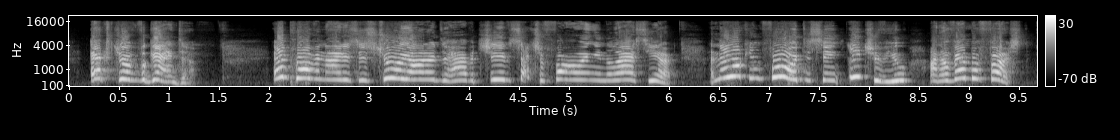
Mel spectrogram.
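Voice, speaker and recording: A female-sounding put-on character voice rattles along at a very fast pace and an extremely high pitch. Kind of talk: comedy sketch promo for an improv show. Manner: haughty, prim.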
